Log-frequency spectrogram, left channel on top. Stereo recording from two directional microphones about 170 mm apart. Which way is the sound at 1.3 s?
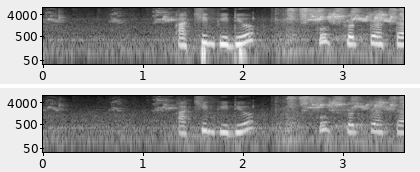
35° left (ahead or behind).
